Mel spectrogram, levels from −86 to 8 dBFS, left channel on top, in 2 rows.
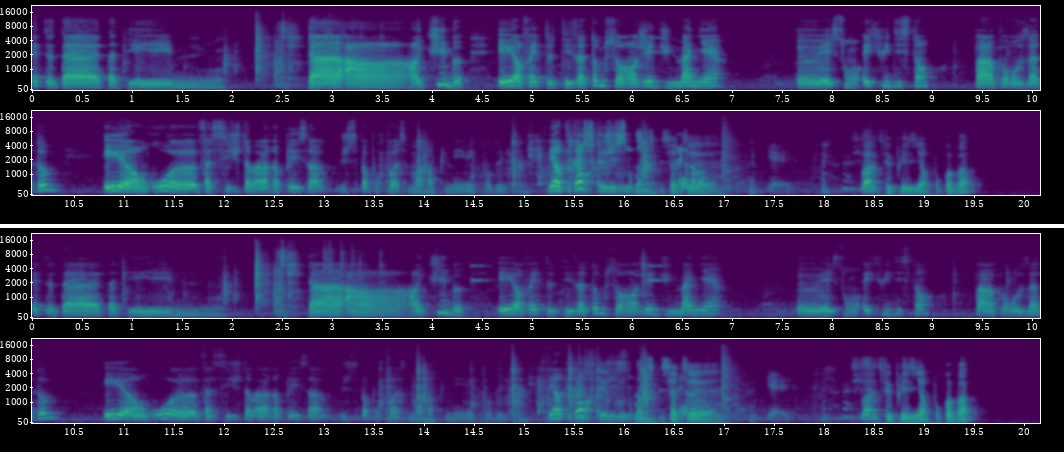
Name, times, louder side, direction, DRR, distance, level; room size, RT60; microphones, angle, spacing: voice 1, 0.0-1.9 2.8-4.3 4.7-6.9 7.6-9.0 9.4-10.4 10.8-16.1 16.5-16.8 17.3-17.4 18.0-18.1 18.4-18.6, left 5 dB, 65° left, 0.5 m, -31 dB
sound 1, 0.5-18.5, right 3 dB, 75° right, 1.8 m, -50 dB
voice 2, 15.6-17.0 18.3-19.4, right 4 dB, 35° right, 0.4 m, -36 dB
8.3 x 3.1 x 6.3 m
head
